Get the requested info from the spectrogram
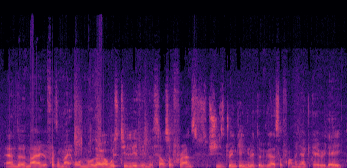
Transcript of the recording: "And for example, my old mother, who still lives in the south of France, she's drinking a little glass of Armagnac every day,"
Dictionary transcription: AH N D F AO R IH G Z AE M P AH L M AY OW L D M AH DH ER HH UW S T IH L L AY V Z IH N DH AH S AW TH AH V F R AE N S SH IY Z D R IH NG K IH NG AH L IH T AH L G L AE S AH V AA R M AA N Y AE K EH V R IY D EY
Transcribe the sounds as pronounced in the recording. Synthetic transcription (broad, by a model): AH N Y F AO R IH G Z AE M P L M AY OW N M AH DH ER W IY S T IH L L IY V IH N DH AH S AW TH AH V F R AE N S SH IY Z D R IH NG K IH NG AH L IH T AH L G L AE S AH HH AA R M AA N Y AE K EH V R IY D EY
